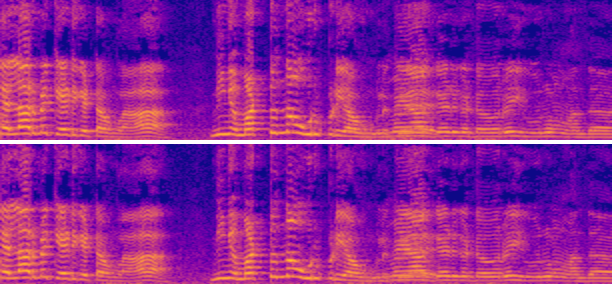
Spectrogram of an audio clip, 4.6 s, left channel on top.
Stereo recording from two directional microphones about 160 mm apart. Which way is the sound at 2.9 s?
25° right (ahead or behind).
